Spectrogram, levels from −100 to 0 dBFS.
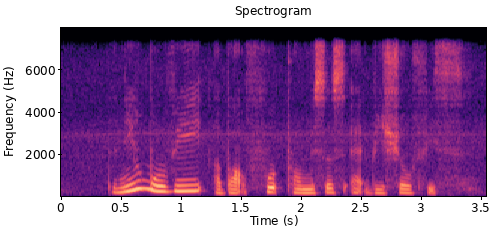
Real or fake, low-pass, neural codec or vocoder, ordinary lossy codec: real; 7.2 kHz; none; none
